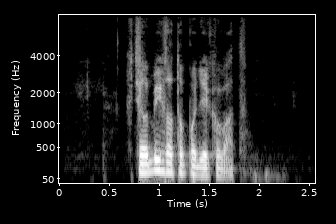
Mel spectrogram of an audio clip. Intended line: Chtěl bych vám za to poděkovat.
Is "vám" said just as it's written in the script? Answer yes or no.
no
